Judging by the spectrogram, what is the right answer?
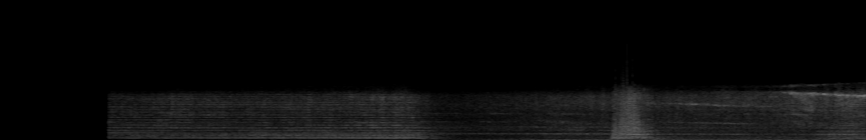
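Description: Diesel freight locomotives passing close, led by a Union Pacific unit: a multi-chime air horn sounds a long blast starting about a second in, then the locomotives' engines rumble heavily as they go by. A short horn blast comes about six seconds in, and the horn sounds again near the end.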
